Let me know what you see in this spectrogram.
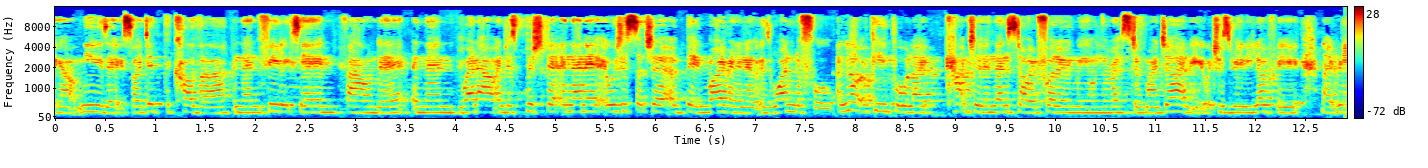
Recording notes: over Zoom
